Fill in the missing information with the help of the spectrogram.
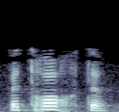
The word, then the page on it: betràchte: Bas-Rhin; Herrlisheim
